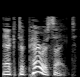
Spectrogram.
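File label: "ectoparasite", British English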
